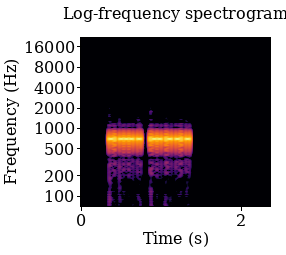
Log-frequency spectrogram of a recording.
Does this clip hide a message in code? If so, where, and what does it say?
Yes: Morse code from 0.4 to 1.4 s, heard as a keyed tone, about 76 wpm, 700 Hz. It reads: NOT WANT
